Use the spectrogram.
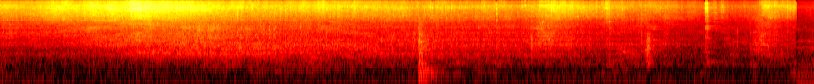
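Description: Small mixed river fish curry simmers and hisses softly in a pan after water is added, a faint, steady bubbling with a few light clinks and stirring sounds near the end.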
